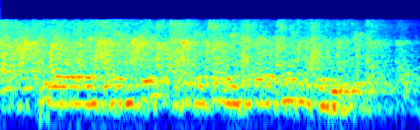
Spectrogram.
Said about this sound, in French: Et je voudrais que nous puissions acclamer très fort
